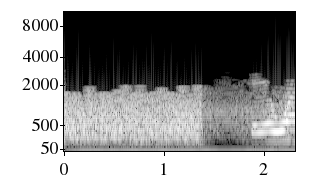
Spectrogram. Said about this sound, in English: As you can hear the buzz on the satellite, the AO-51 went out there. Is in the eclipse period.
